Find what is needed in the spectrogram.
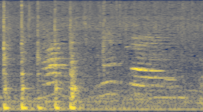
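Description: A knife clicks and scrapes a few times against a plate and lettuce leaves as mayonnaise is spread on romaine. A voice speaks indistinctly over it.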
